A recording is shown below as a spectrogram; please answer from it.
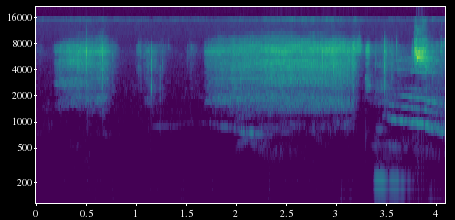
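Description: Felt-tip marker drawn across brown pattern paper in two strokes, a short one and then a longer one of about a second and a half, followed by a voice near the end.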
